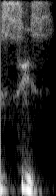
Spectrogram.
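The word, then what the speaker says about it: six: এটা কিন্তু সিস, নাম হচ্ছে এটা সিস, আর সেইজ হচ্ছে 16। সিস হচ্ছে উচ্চারণটা আর কি।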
